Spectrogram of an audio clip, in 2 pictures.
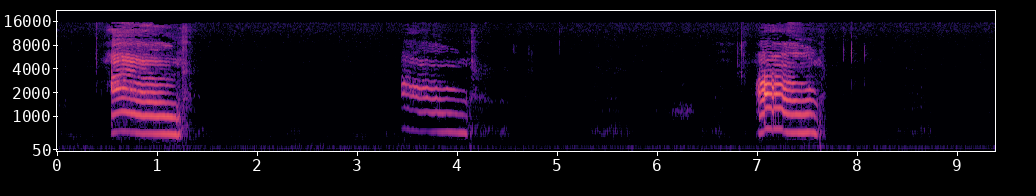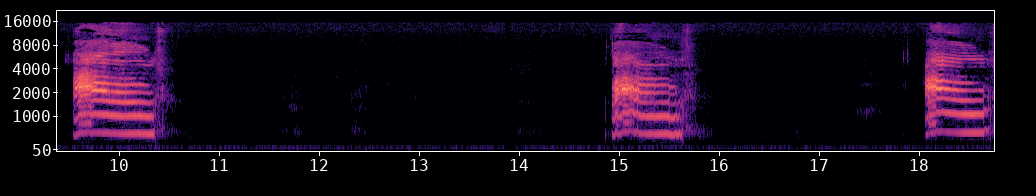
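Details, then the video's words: Ten, a black rescued cat taken in from a mountain village in 2013, meows to appeal, in a low voice despite its cute sound. Six drawn-out, slightly wavering meows come about every three seconds over a steady low indoor hum. "にゃ〰️ﾆｬｰとアピールする保護猫 A cat that makes a low voice even though it sounds cute."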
